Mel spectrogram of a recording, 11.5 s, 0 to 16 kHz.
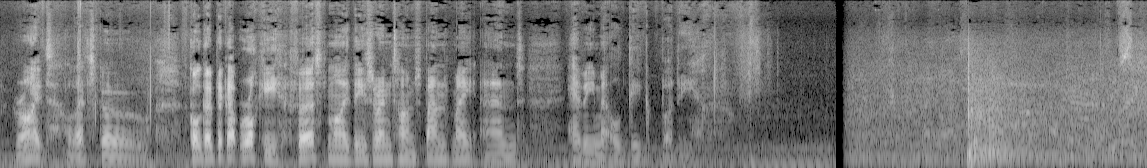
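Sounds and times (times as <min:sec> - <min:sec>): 
outdoor noise: 0:00.0 - 0:11.4
speech: 0:00.2 - 0:07.2
firework boom outside: 0:09.6 - 0:10.6.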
